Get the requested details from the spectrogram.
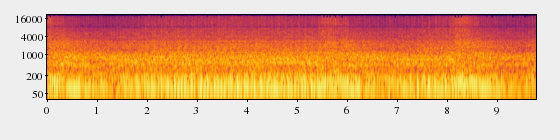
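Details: Abandoned 1996 Briggs 17hp I/C flathead opposed twin, running on its own for the first time in over ten years: steady low idle with a slight lope, no stalling or missing; normal idle.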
